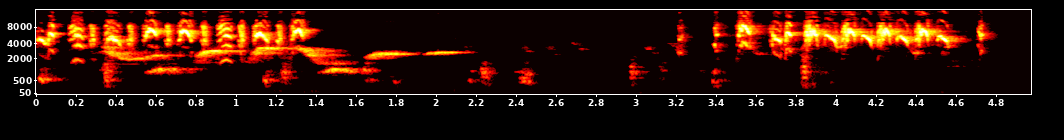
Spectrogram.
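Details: Sogon song used as a lure to set a kept sogon singing: high, rapid chattering trills, then lower slurred whistles and scattered notes, ending in another fast high trill.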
